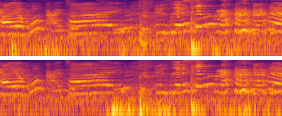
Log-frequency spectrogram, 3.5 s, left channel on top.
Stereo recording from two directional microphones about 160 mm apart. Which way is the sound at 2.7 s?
5° left (ahead or behind).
